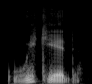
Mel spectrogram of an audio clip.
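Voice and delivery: low, soft whispered word; temple whisper. Acted. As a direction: breathe the word, low and hushed. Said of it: "whispered the priest".

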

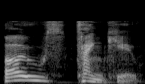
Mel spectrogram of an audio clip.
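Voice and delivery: slow, bitter sarcasm. Acted. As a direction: drag out the mock thanks. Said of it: "said Rincewind bitterly".

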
